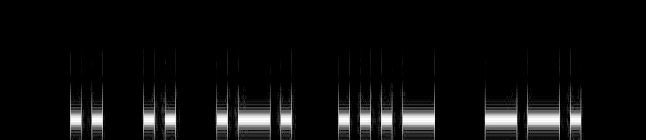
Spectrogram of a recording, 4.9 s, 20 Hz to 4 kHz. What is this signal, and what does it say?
Morse code, heard as a keyed tone, about 15 wpm, spaced as for 13 wpm, 600 Hz. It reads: IIRVG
